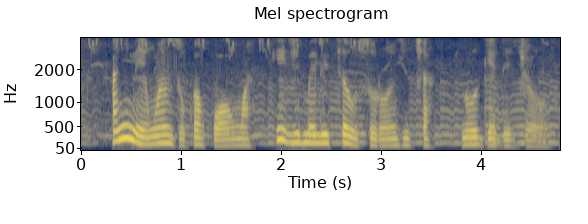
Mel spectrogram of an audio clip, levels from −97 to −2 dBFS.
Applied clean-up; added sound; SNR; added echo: none; Buzz / Bird; 17 dB; none.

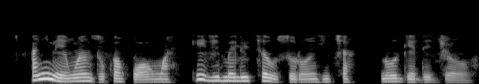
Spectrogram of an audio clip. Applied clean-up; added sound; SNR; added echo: none; none; none; none.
